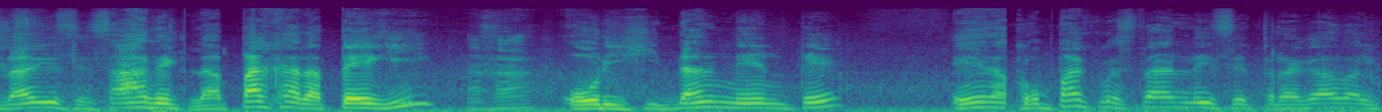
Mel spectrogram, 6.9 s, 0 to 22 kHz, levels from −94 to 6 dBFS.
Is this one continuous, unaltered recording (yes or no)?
no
